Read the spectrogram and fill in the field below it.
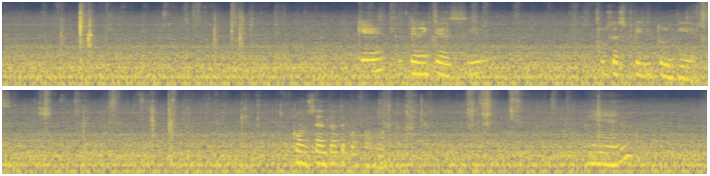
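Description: Playing cards riffle and snap as hands shuffle them.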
